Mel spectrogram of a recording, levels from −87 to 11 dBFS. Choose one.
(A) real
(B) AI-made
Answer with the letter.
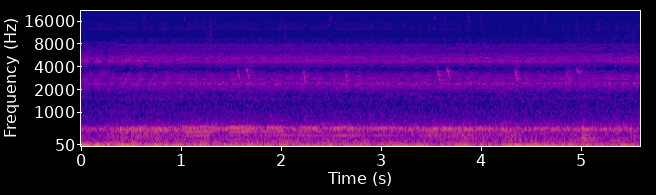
B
